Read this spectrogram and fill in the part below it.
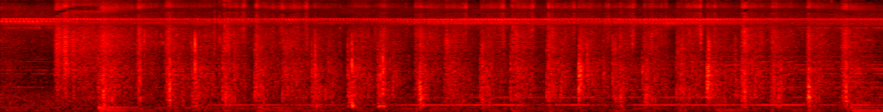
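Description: Footsteps tread on grass and dirt.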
